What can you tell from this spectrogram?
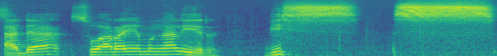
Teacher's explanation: sifat hamas dan juga rakhawah pada sin. Dia harus dialirkan udara. Bis ya. Kita tempelkan tangan di kita untuk mengetahui ini ada udara nggak sih yang ngalir.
